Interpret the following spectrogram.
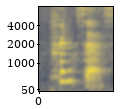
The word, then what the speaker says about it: princess: Princess. Say princess. First syllable, prin.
